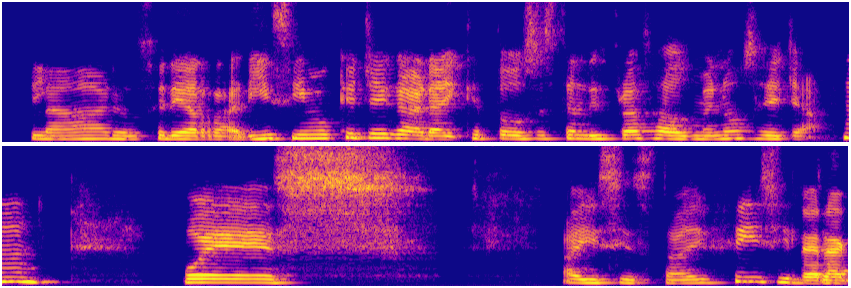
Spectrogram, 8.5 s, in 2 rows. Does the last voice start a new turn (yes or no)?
yes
